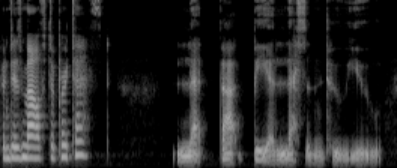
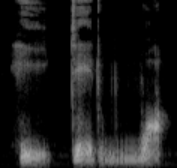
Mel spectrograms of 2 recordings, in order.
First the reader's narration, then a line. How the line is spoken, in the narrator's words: Severus breathed, looking as dumbfounded as any sane person should rightly be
